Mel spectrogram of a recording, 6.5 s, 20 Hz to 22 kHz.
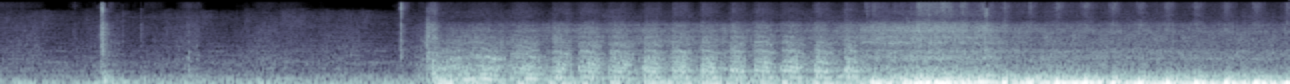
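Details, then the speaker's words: Cold early-morning start of a BMW E36 in snow, which has a massive misfire and low power: the engine catches and runs unevenly and lumpy, wavering as revs climb, somewhat knocking; a rough cold start, owner suspects cold oil. "oh that doesn't sound good well ladies and gentlemen the car started the engine doesn't sound too healthy right now let's be honest"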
